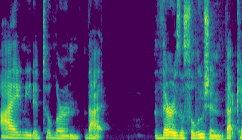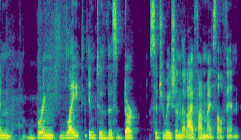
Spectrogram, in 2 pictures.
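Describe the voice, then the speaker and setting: A woman in her thirties, co-hosting a recovery podcast in casual chat, earnest and halting with many restarts. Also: deep voice, little pitch movement, creaky. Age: 30s. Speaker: podcast co-host.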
